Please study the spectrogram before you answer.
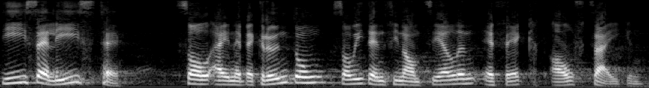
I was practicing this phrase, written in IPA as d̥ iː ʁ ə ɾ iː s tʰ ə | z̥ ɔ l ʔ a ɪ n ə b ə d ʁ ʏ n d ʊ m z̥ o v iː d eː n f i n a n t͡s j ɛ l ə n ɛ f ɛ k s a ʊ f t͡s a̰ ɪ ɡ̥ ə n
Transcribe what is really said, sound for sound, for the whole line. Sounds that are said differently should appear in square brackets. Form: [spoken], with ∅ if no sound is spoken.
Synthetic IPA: d̥ iː [z] ə [l] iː s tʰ ə | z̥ ɔ l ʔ a ɪ n ə b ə [ɡ] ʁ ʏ n d ʊ [ŋ] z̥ o v iː d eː n f i n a n t͡s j ɛ l ə n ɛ f ɛ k [t] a ʊ f t͡s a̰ ɪ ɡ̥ ə n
